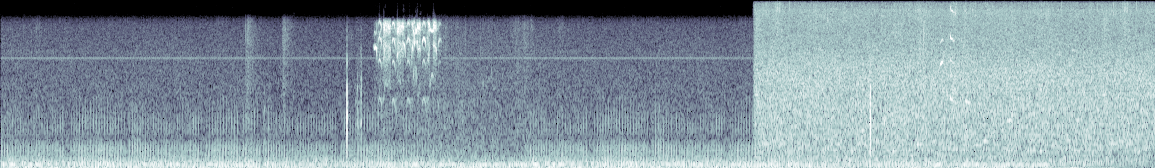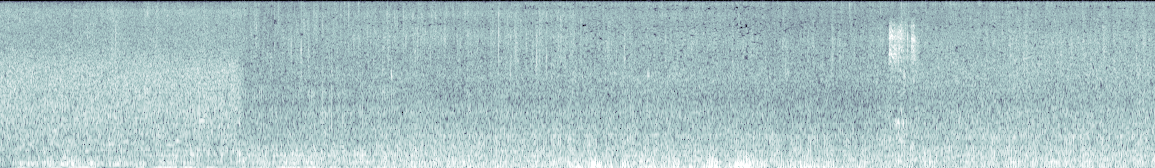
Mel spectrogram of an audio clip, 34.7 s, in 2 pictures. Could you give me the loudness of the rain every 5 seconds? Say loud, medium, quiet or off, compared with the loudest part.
off, off, loud, loud, loud, loud, loud.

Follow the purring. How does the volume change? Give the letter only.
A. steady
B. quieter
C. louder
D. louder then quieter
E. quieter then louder
A.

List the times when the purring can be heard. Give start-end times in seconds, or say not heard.
0.0-34.6.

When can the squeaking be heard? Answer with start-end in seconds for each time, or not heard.
5.6-6.7, 14.1-14.5, 30.6-31.1.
